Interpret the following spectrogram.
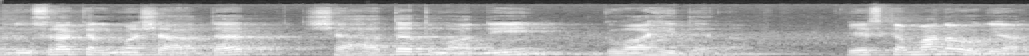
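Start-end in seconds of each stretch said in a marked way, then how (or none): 0.1-3.7 slow recitation. Shown as a demonstration. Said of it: "کیا نام لینا ہے جی اس کا".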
